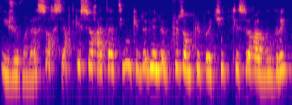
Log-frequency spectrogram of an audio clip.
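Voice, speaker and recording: Expressive woman reading a children's tale. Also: high voice, fairly quick. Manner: lively, expressive first-person telling. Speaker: storyteller. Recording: dull lo-fi recording.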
